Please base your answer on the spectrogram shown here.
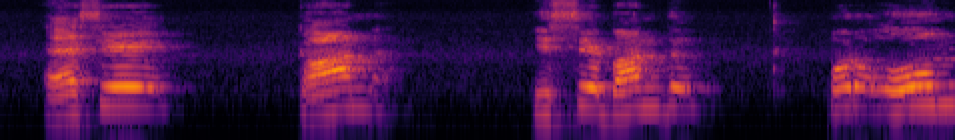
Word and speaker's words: ओम: हाँ, मुंह से नहीं निकलेगा, मुख से नहीं बोलेगा। ओम का उच्चारण अपने आप नासिका से निकलेगा। जब आप भर्तिका करते हो तो किसी मुख से बोलते हो ओम? हाँ नहीं, ओम अपने आप का, ओम का उच्चारण नासिका से होगा।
